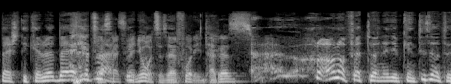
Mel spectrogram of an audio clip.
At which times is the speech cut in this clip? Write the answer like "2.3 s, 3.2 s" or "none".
2.2 s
